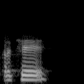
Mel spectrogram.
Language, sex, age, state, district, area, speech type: Maithili, female, 45-60, Bihar, Madhepura, rural, conversation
